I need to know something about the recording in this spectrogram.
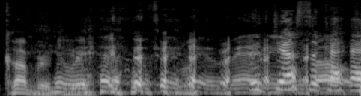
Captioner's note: laughter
